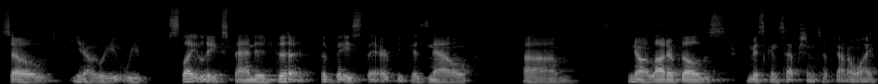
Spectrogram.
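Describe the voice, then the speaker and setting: A man's fairly low voice in an American accent, fairly slow and fairly even in intonation, an ordinary speaking voice. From New York. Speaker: nonprofit founder, Bitcoin educator. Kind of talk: interview.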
